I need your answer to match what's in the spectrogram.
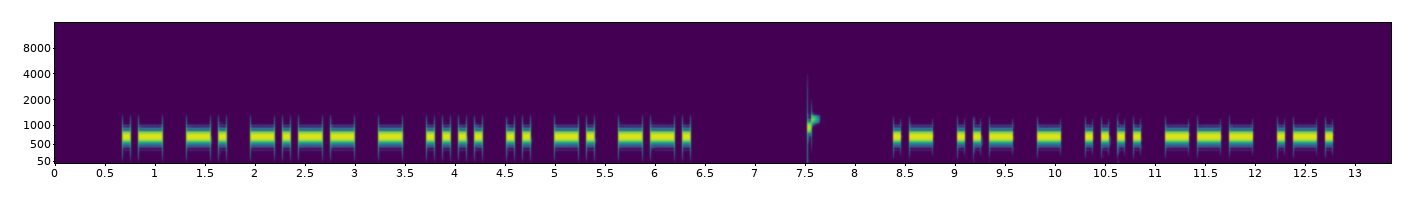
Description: Morse code, heard as a keyed tone, about 15 wpm, 700 Hz. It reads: ANYTHING AUTHOR
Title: Sets of 4 Words - New Word Drill - 15wpm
